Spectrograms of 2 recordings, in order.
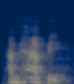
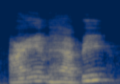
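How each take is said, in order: First: I am is shortened into one syllable. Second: I am is said as two full words. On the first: This is the faster form used in speech. "on just dit am" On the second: This is the form used in writing. "Au lieu pour nous dire I am"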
